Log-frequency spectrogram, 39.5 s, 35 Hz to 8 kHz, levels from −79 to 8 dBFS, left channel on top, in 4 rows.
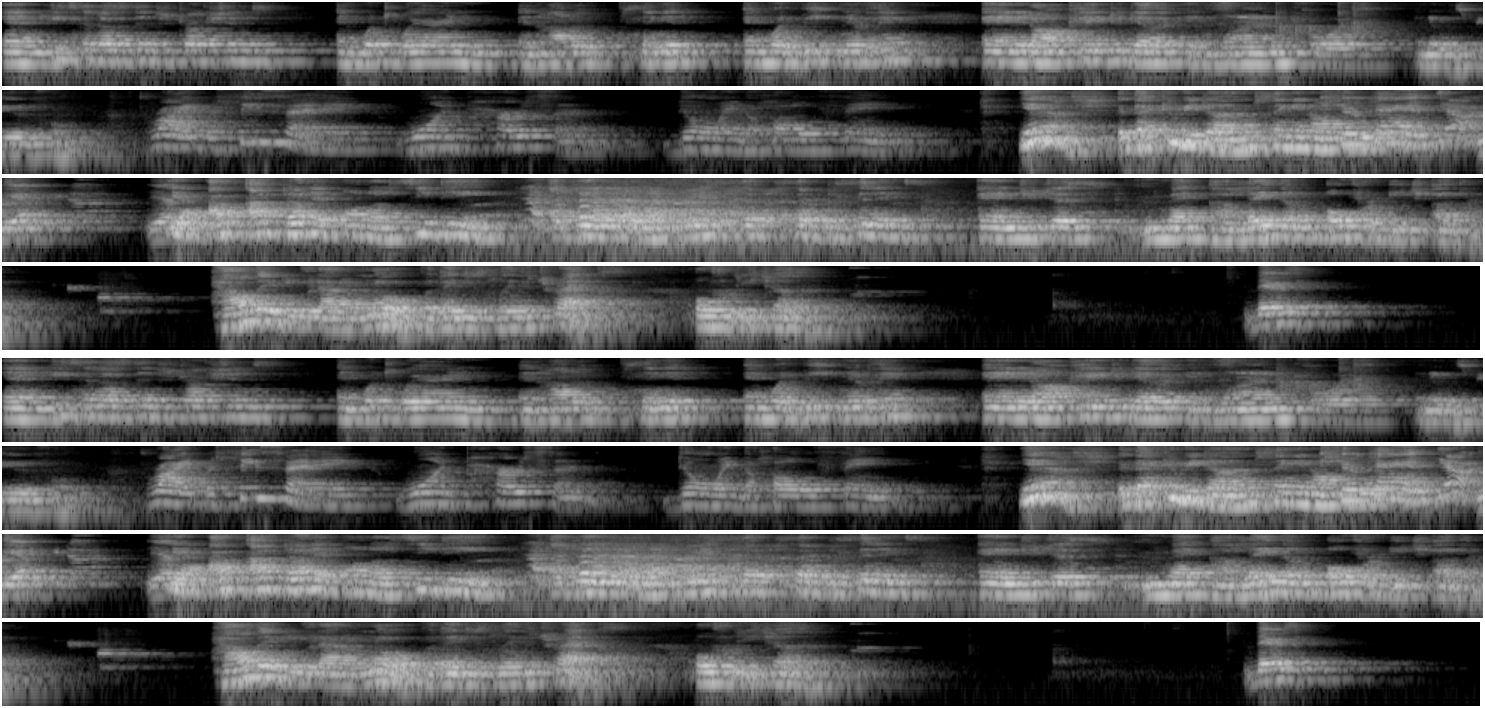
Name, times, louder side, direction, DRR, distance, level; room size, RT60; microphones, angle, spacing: voice 1, 0.0-1.8 2.2-4.6 4.9-6.0 6.5-9.1 9.4-10.4 16.7-19.2 20.8-23.0 23.4-25.9 26.3-29.6 31.0-33.8 34.2-35.0, left 1 dB, 75° left, -4 dB, 1.1 m, -20 dB
voice 2, 10.8-13.9 14.3-15.9 19.4-19.8 20.2-20.4 20.7-20.9, right 3 dB, 80° right, 3 dB, 0.5 m, -29 dB
voice 3, 18.7-19.4 19.7-19.9 20.7-20.9 23.3-23.4 30.3-30.5 35.3-35.4 37.9-38.3, right 1 dB, 20° right, 0 dB, 0.4 m, -21 dB
Laughter / Crowd, 22.8-27.5, left 1 dB, 55° left, 0.5 m, -23 dB
3.6 x 2.9 x 2.4 m, 1.1 s
head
